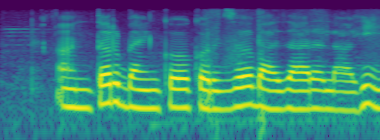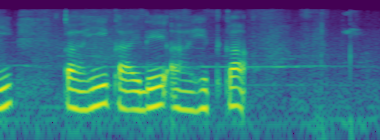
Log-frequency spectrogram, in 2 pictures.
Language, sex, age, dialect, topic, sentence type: Marathi, female, 60-100, Varhadi, banking, statement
